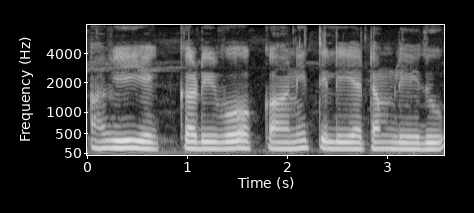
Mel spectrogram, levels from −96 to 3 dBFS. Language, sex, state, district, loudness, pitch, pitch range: Telugu, male, Andhra Pradesh, Sri Satya Sai, -15 LUFS, 155 Hz, 150-165 Hz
